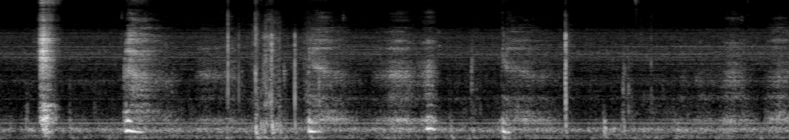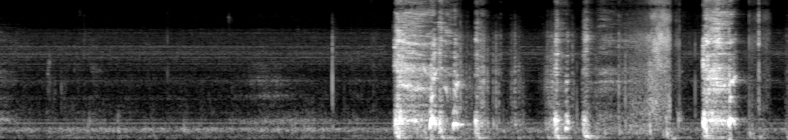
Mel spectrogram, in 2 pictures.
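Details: Sudden-onset prolonged coughing fit: soft scattered coughs, then a loud run of repeated harsh coughs; nonstop, worsening, bringing tears, patient changing positions for comfort; lungs having a tough time.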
